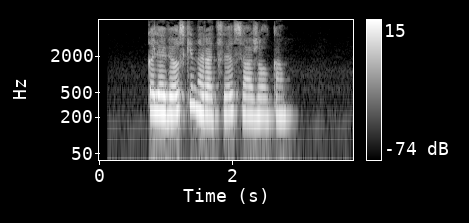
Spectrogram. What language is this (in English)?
Belarusian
